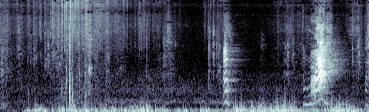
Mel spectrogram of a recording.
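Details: Male and female Shiba Inu playing together outdoors; a few short, sharp rising yelps and whiny cries break through a steady low rumble of wind and handling noise, with a brief human voice nearby.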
